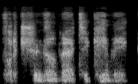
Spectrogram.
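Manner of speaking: hushed, breathy-free whisper of a question; imitating the Sheik. Wrestler recalls the Sheik's reply to him, whispered. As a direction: whisper it like a shady insider. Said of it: "He goes".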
